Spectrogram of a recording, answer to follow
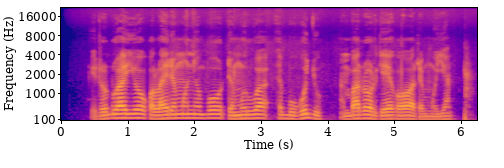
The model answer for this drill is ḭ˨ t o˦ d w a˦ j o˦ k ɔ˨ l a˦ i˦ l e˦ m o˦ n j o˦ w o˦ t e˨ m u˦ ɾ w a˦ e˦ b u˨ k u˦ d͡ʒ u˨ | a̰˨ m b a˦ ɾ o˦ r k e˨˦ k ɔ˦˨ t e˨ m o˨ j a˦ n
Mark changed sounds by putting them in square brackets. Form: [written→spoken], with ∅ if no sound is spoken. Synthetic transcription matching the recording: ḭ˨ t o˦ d w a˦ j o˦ k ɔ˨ l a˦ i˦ [l→ɾ] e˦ m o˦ n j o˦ [w→b] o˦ t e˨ m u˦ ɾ w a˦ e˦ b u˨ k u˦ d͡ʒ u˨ | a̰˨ m b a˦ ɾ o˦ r k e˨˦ k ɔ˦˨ t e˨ m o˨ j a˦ n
